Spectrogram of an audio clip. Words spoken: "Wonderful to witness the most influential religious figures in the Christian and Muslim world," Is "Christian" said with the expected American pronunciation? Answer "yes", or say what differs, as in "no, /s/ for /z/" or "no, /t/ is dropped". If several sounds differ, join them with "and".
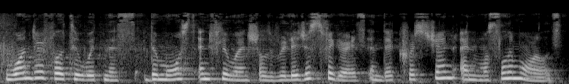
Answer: yes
